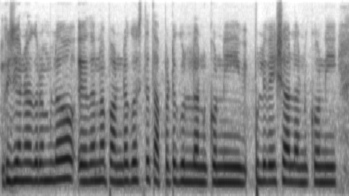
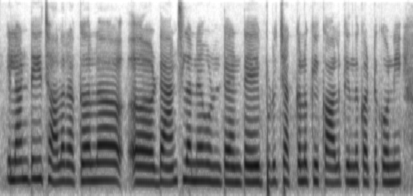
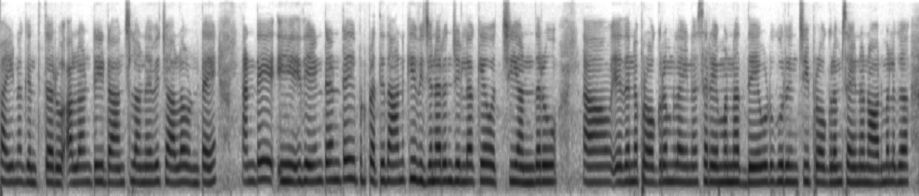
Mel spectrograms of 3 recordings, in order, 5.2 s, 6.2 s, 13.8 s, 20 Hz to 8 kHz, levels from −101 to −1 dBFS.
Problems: background sounds at intervals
